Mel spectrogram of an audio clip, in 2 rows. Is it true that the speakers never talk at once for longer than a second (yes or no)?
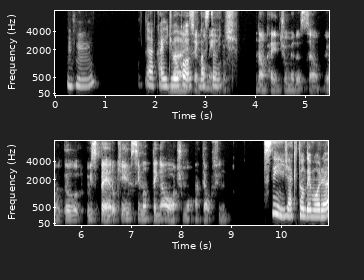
no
